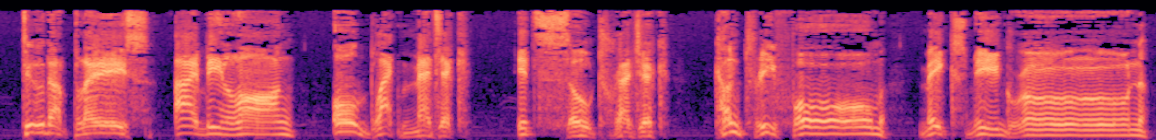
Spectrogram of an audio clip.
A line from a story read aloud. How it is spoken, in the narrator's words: Bellowing, the old man sang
